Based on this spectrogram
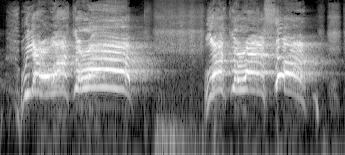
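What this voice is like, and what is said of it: Screaming with a cracking voice. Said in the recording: “scream ... My voice just cracked so bad.”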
